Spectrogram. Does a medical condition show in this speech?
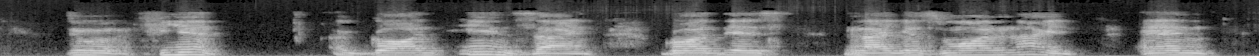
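Yes: ALS; progressive muscle weakness first noticed doing push-ups, initially blamed on accident; weight loss, falls, trouble using hands and arms, can no longer write; sounds drunk to strangers, voice weakened and more bubbling since Camino, wife Steffi helps explain.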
